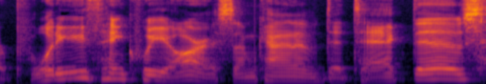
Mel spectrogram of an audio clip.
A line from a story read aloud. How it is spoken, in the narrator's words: Flinch laughed a little breathy CPAP machine deficient laugh to himself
